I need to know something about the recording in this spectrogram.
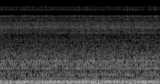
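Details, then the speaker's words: BMW S63TU/S63R (M5/M6/X5M) with a new electric auxiliary water pump running the bleed procedure, belt off; a low, even hum with no rattle or surging. The old pump was loud from worn bearings; the new one runs quietly. "As you can see, you can hear the pump running, but there are no"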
